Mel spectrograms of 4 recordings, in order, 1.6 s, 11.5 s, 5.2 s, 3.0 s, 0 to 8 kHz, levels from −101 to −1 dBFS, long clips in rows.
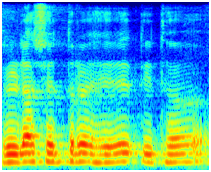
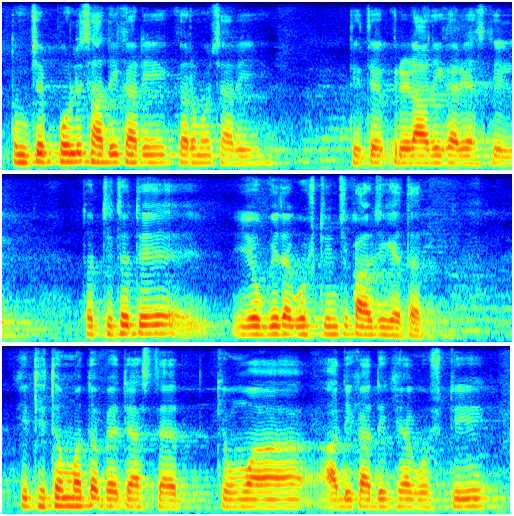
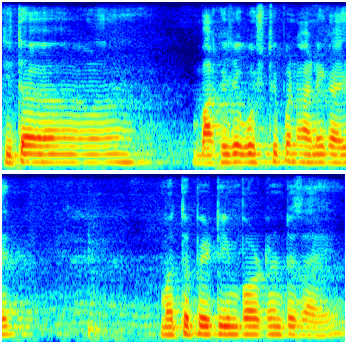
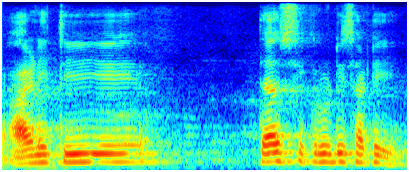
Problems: none marked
